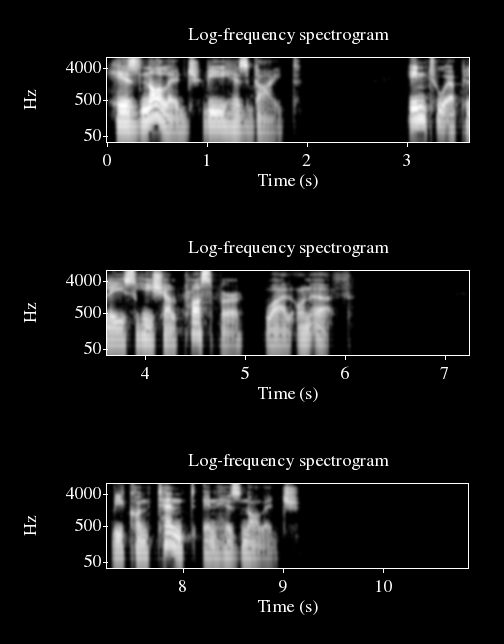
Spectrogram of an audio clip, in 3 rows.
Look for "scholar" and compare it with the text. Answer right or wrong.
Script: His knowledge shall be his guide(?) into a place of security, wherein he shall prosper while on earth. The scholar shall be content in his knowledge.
wrong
